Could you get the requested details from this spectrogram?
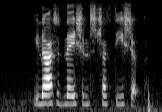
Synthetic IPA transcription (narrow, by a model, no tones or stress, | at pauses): junaɪtədneɪʃə̃nz̥tʰɹɛstiʃɪp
